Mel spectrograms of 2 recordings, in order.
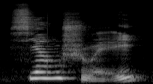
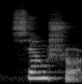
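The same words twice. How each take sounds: First: Said in the usual way. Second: 香水 higher, with 水 curled into "shuir"; erhua ending. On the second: Shown as a demonstration. Teacher shows the more countrified-sounding variant, erhua r on 香水. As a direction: end 香水 on a tongue-curled r. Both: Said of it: "여기서 알화 붙이면은".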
